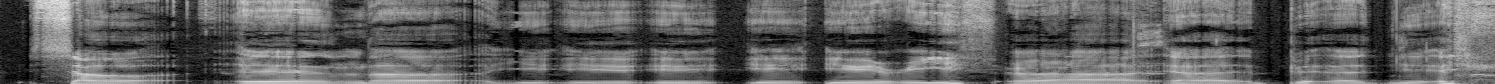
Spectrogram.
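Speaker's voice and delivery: mock stammering, put-on stuttering speech. Retelling a video of yourself played back: imitating own stuttering speech. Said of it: "I was speaking like".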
